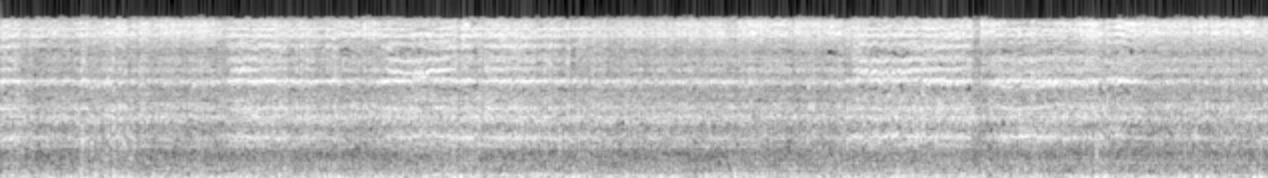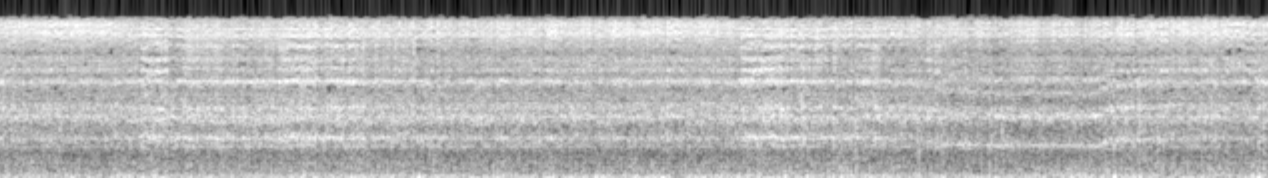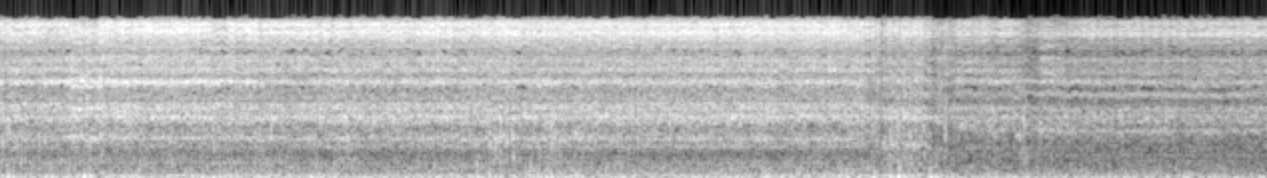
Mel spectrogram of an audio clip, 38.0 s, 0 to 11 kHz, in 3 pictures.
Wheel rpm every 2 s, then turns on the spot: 200, 200, 200, 200, 200, 200, 200, 200, 200, 200, 200, 170, 190, 200, 200, 200, 200, 140, 120.
none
